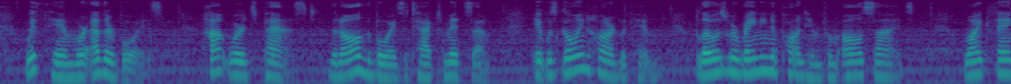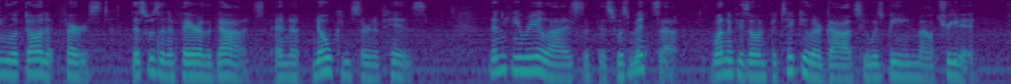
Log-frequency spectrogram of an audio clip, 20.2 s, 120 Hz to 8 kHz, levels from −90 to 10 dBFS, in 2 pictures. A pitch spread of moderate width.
Yes: average, 3.5 semitones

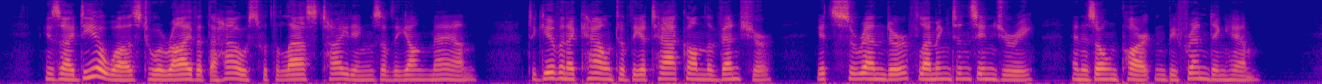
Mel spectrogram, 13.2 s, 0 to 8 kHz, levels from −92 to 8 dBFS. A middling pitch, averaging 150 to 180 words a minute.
Yes: medium, 180 Hz; average, 170 wpm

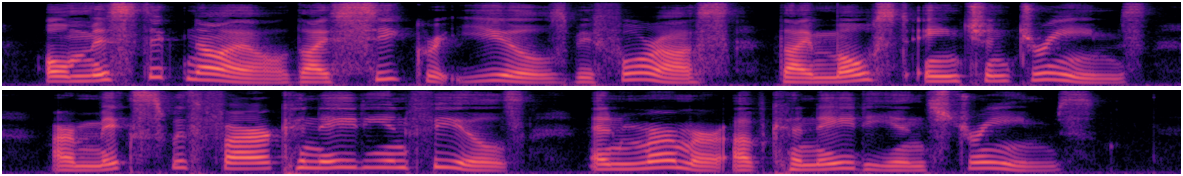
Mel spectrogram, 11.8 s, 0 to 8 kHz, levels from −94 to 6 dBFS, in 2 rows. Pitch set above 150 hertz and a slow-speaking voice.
Yes: medium, 185 Hz; slow, 115 wpm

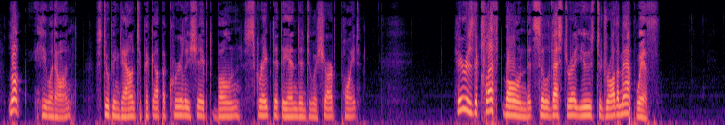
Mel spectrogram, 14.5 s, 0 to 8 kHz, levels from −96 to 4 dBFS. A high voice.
No: medium, 145 Hz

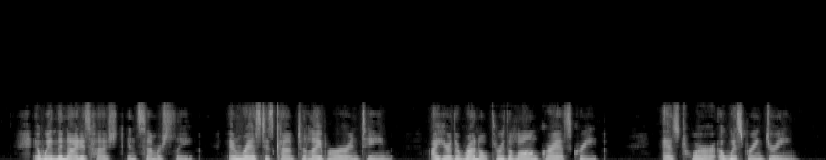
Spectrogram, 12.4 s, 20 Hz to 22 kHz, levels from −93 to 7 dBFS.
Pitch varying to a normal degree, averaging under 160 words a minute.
Yes: average, 4.8 semitones; average, 140 wpm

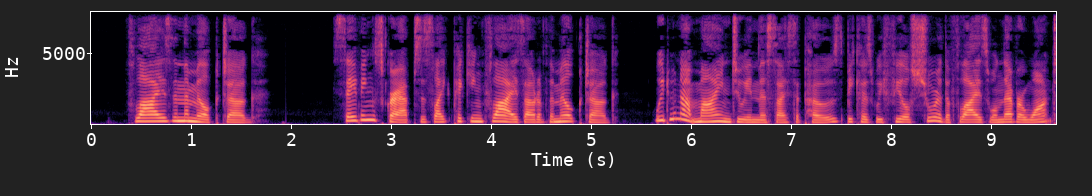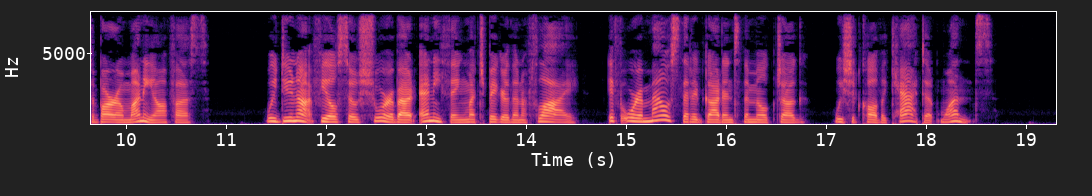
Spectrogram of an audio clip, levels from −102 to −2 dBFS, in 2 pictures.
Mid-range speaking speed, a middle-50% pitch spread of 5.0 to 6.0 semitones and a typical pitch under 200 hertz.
No: fast, 220 wpm; average, 5.3 semitones; medium, 185 Hz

